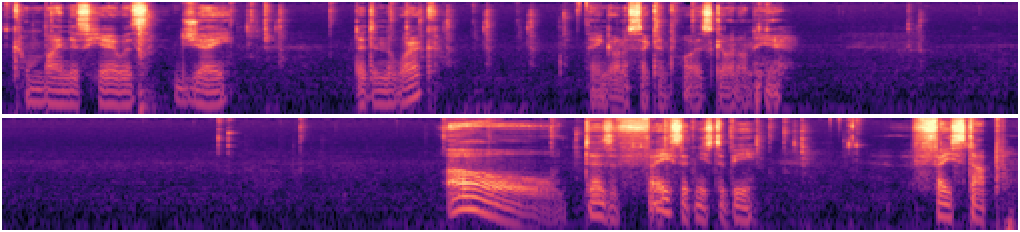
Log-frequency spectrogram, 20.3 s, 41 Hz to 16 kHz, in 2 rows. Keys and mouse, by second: 1.3 j, 2.2 click, 2.6 ctrl+z, 3.2 click, 4.3 ctrl+z, 4.6 ctrl+z, 5.1 ctrl+z, 5.8 click, 6.2 Tab, 6.7 shift+click, 7.5 click, 9.1 g, 13.1-14.6 middle drag, 15.0 middle click, 15.8 Tab, 16.4 click, 16.8 shift+middle click, 17.2 middle click, 17.8 shift+click, 18.6 ctrl+click, 19.5 ctrl+z, 19.7 ctrl+click.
